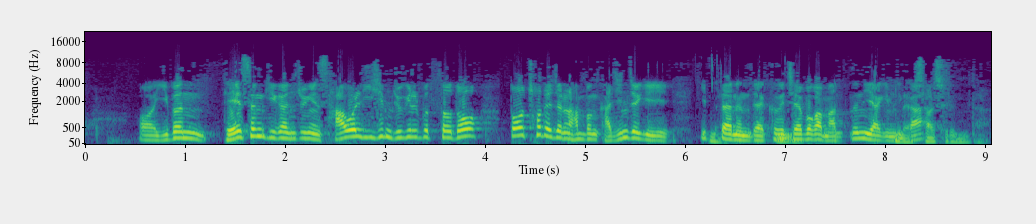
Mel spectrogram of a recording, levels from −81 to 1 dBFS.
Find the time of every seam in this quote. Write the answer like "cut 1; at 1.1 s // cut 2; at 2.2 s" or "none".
cut 1; at 3.7 s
